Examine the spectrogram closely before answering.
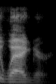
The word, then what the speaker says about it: Wagner: composer Richard Wagner wag they pronounce V Vagner Vagner yeah we would say Wagner Wagner yeah uh national day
